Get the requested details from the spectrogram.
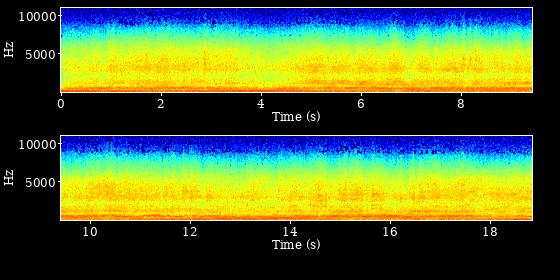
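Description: Motorcycle engines roar and rev as dirt bikes race past.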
